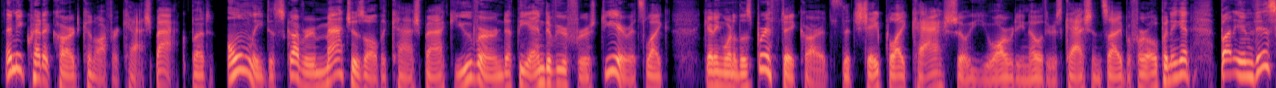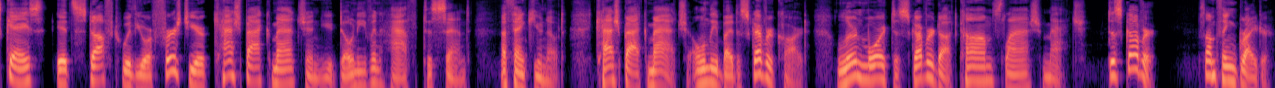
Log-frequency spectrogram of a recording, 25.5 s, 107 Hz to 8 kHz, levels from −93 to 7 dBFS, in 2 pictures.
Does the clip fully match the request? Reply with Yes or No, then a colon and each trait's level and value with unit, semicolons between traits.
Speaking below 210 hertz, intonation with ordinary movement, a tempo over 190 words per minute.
No: low, 135 Hz; wide, 8.4 semitones; average, 200 wpm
